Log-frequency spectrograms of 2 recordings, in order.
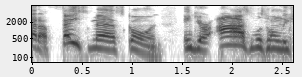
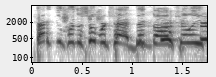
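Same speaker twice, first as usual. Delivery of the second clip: high-pitched mock streamer shout-out; Fanon; 9 semitones higher than usual. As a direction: read out thanks like an excited host. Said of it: "he said".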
